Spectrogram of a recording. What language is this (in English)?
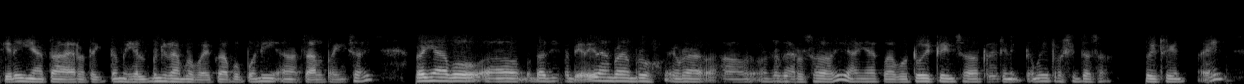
Nepali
